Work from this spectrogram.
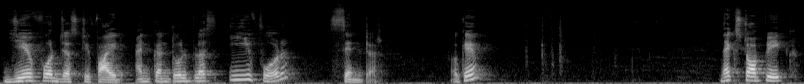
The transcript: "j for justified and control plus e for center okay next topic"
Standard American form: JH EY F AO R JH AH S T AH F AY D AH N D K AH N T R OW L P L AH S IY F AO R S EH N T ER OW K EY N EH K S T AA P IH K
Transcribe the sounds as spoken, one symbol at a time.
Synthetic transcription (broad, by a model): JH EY F AO R JH AH S T AH F AY D AH N D K AH N T R OW L P L AH S IY F AO R S EH N T ER OW K EY N EH K S T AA P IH K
